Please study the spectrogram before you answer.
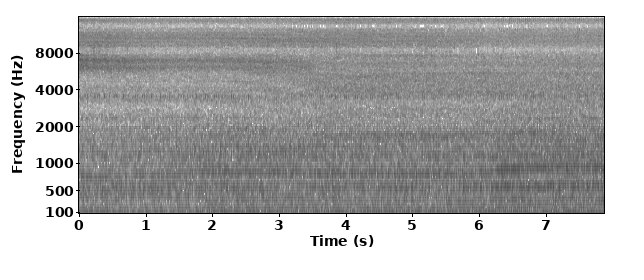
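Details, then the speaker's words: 2002 Acura RSX Type S, K20 engine, warm, with IACV port plugged by finger: surging stops, idle possibly drops to about 500 rpm, then slowly firms as more air is let in, faint uneven pulse; IACV stuck, replaced. Idle rising with more air. "I'm just letting my finger off a little bit at a time because there's probably a certain amount that probably went down to like 500 RPM or so I'm just letting a little more air in at a time"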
